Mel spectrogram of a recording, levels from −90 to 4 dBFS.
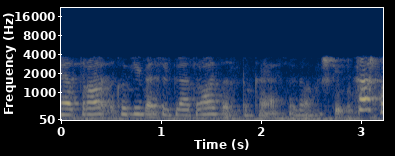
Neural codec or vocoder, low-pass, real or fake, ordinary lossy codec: codec, 16 kHz, 4 kbps, FreqCodec, larger model; 3.6 kHz; fake; Opus, 16 kbps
